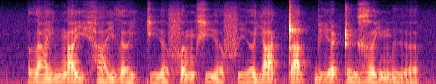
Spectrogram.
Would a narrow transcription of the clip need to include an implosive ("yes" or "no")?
yes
